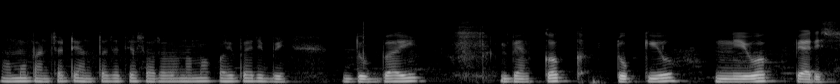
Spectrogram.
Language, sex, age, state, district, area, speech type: Odia, male, 18-30, Odisha, Kendujhar, urban, spontaneous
